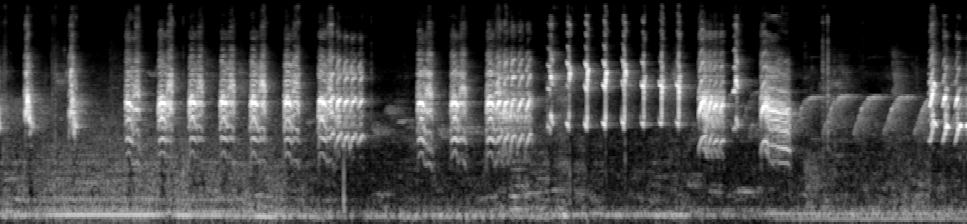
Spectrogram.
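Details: Long-tailed shrike singing a greja sambung kunti fill: sharp high chirps in quick strings, with a pause near the middle. Later come fast ticking notes and a short run of rising whistled slurs. A soft low hum sits underneath.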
